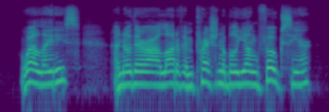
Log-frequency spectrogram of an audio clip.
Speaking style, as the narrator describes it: Terrell replied with a chuckle

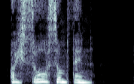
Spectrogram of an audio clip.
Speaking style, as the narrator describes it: panted

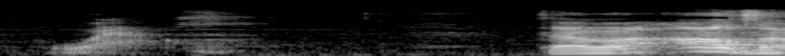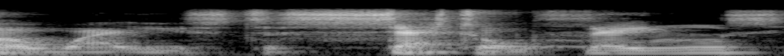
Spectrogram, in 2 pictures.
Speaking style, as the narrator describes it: he snarls

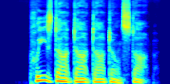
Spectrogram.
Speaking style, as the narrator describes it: Katie murmured

